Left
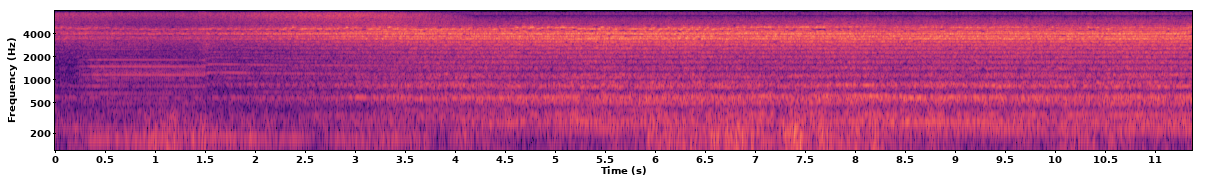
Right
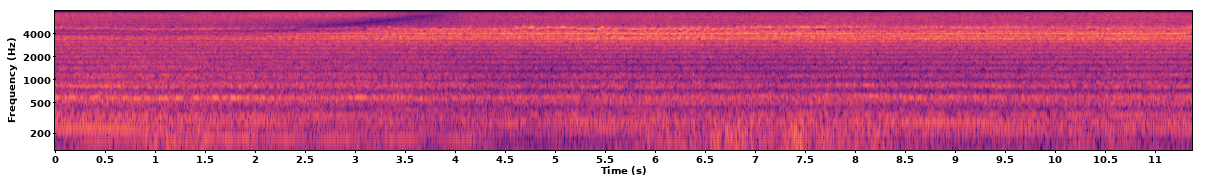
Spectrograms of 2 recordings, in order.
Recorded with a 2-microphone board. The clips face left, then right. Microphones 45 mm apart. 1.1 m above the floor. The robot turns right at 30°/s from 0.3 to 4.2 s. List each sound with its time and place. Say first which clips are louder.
0.0 s a drone: right 11 dB; 110° right; by 11.4 s 10° left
